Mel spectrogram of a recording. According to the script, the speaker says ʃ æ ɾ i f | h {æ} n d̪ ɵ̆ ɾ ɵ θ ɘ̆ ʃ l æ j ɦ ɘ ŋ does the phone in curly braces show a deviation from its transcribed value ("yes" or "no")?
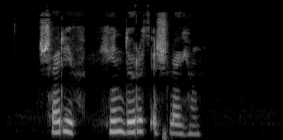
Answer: yes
